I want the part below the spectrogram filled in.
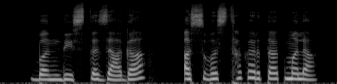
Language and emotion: Marathi, fearful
